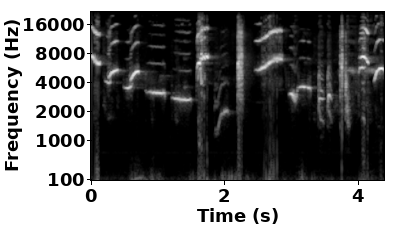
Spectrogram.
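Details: Local male Sunda whistling thrush from Merapi delivering a clear, loud song. High slurred whistles descend into steady mid-pitched notes, broken by harsh broadband chirps and long rising whistled sweeps.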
